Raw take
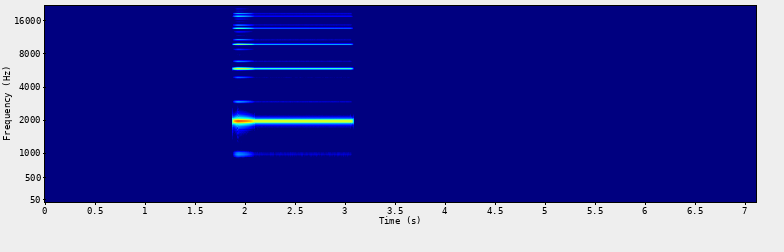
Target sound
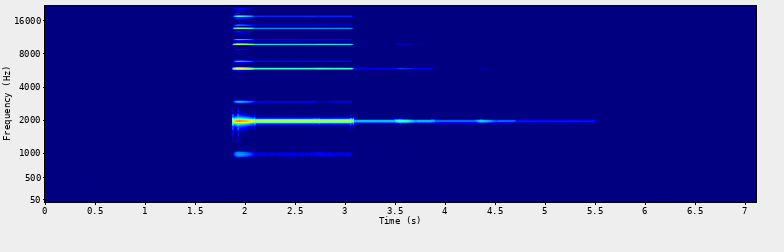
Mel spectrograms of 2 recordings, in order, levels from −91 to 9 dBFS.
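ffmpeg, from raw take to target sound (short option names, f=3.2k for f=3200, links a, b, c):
-filter_complex "[0:a]equalizer=f=4.5k:t=o:w=0.43:g=-9,aecho=1:1:5.4:0.9,asplit=2[a][b];[b]adelay=810,lowpass=f=2.4k:p=1,volume=-22dB,asplit=2[c][d];[d]adelay=810,lowpass=f=2.4k:p=1,volume=0.48,asplit=2[e][f];[f]adelay=810,lowpass=f=2.4k:p=1,volume=0.48[g];[c][e][g]amix=inputs=3:normalize=0[h];[a][h]amix=inputs=2:normalize=0,volume=1.5dB"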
